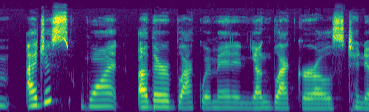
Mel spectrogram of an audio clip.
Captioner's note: none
